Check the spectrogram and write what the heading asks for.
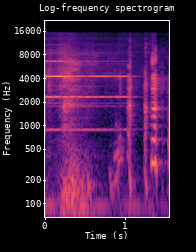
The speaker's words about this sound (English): I didn't realize we need to not aggressively attack the bell. We do. That's cool. My apologies.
